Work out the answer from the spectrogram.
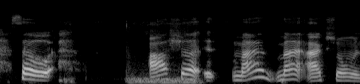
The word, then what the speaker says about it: Asha: It's always like, okay, Ashley's in the chat or Asha's in the chat. But it's pronounced just Asha J. yeah, yeah, Oh, I guess I got close. Asha. Yeah, that's exactly what it is, Asha.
